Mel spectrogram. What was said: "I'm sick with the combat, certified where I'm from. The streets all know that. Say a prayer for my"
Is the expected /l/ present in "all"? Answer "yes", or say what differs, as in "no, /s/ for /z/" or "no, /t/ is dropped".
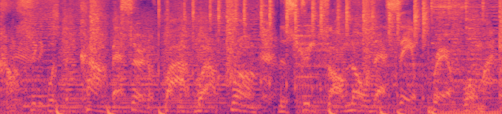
yes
